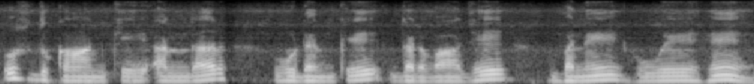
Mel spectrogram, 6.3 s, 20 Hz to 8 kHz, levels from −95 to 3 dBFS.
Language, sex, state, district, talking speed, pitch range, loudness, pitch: Hindi, male, Madhya Pradesh, Dhar, 95 wpm, 100-120 Hz, -18 LUFS, 105 Hz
